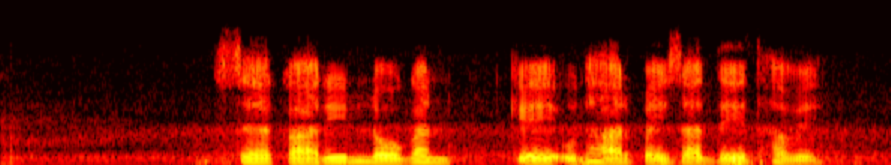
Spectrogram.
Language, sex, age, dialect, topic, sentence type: Bhojpuri, female, 36-40, Northern, banking, statement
